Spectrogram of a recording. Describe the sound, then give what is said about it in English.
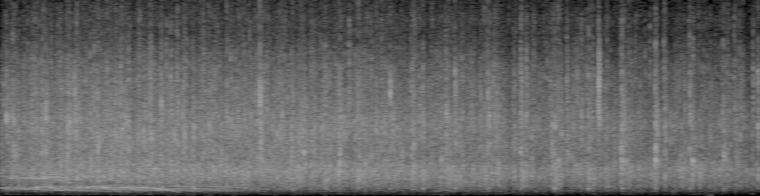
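An audience claps steadily for author Melissa Lukashenko for several seconds, a dense crackling wash of many hands that fades slightly toward the end, with a brief rising whoop near the start. “Can you please make a huge round of applause for Melissa Lukashenko?”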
